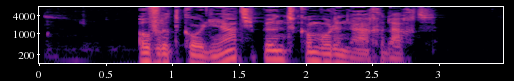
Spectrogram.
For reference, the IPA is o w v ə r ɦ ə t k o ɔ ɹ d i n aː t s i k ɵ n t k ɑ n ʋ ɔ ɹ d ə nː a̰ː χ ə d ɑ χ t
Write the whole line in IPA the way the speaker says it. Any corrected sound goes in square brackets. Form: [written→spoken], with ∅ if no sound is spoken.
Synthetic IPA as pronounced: o w v ə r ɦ ə t k o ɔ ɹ d i n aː t s i [k→p] ɵ n t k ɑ n ʋ ɔ ɹ d ə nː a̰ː χ ə d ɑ χ t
